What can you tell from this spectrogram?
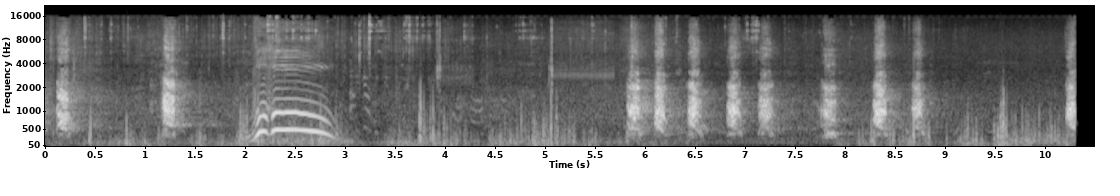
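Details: At a dog park, a 75-pound female German Shepherd plays alongside a 110-pound male Doberman and a 135-pound male Great Dane. A long, drawn-out whining yelp comes first, then a run of sharp barks about every half second, with people talking nearby.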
